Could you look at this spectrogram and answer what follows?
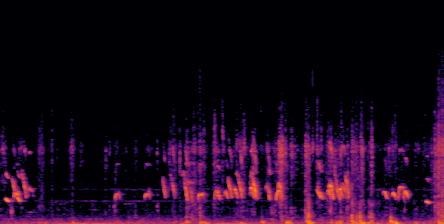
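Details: Home-kept Easter Egger chicks aged three weeks peep steadily, overlapping high chirps about once per second or faster, with light scratching and tapping beneath.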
